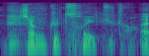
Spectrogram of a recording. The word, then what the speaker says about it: 江之翠剧场: 江之翠剧场。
